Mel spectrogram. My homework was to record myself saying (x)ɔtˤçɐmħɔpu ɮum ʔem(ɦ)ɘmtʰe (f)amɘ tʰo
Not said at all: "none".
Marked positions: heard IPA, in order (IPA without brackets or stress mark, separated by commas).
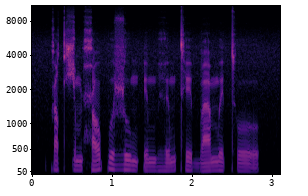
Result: k, ɦ, b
